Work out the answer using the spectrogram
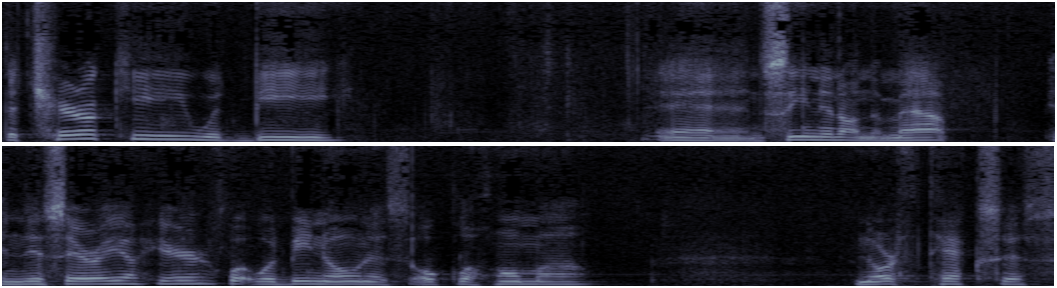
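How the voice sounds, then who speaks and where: A young American man from the Southwest answers questions as a classroom guest, relaxed and a little hesitant. His voice sits somewhat high yet mellow and soft. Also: slow pace, vocal fry, pauses often. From southwestern United States. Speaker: guest, teacher trainee. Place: school studio.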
